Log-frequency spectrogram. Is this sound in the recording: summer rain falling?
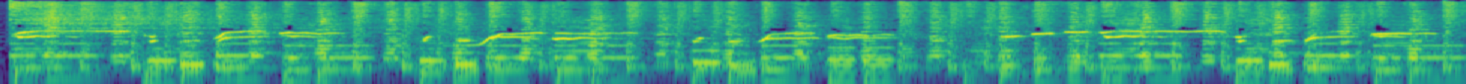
no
